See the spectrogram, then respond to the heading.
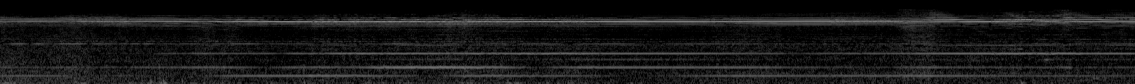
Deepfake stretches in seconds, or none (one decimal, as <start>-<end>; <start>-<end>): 0.7-1.3; 3.1-6.0; 8.3-9.1; 9.9-10.8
